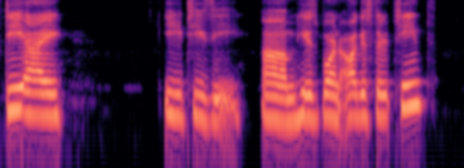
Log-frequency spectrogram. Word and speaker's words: Dietz: Anyways, it's Dietz.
